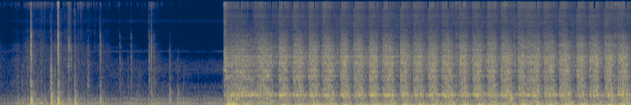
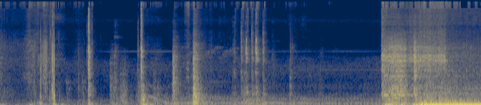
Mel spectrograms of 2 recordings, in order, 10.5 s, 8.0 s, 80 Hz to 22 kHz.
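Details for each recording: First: 1995 Nissan S14 240SX SR20DET, first crank after engine rebuild, gauge showing 10.5 V: laboured even cranking about four beats a second after fans, never catches; slow weak cranking from low battery. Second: Nissan S14 240SX with SR20DET, first start after full engine rebuild and retiming (dots realigned): a few clunks, then fires straight away into a loud steady run; power steering rack leaking.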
